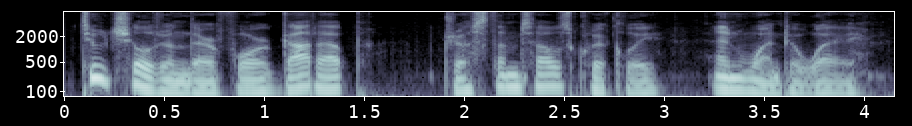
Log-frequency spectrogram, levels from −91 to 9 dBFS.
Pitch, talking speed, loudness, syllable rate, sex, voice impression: 100 Hz, 175 wpm, -17 LUFS, 6.0 syllables/s, male, masculine, adult-like, slightly thick, slightly muffled, cool, sincere, slightly elegant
